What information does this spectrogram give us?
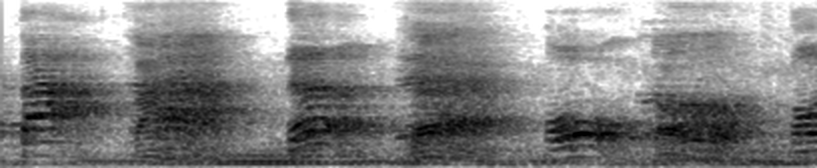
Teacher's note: ujung lidahnya nempel ke pangkal gigi atas atau belakang gigi kelinci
